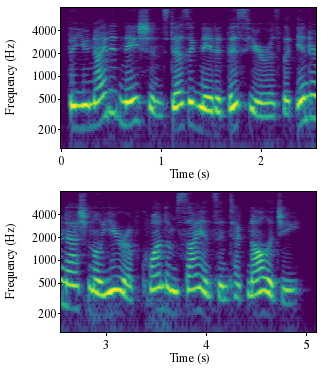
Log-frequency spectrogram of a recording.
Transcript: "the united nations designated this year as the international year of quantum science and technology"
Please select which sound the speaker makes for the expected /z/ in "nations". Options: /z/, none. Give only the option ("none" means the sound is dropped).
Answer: /z/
